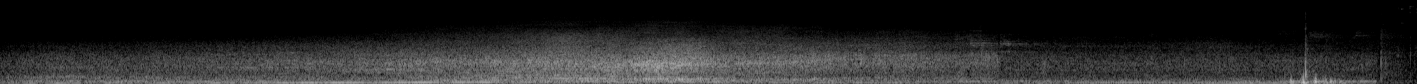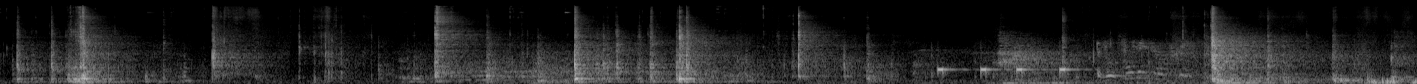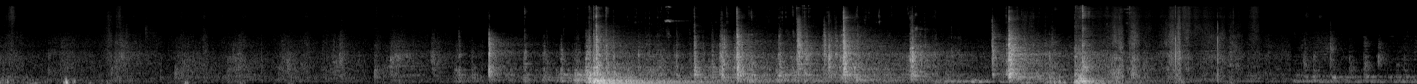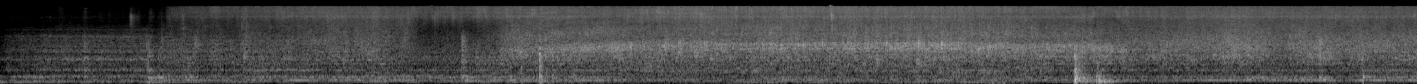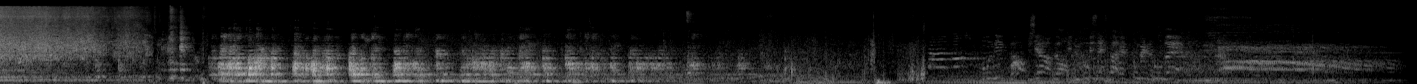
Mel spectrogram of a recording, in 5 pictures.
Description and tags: A sonic illustration of after long workday coming home people recorded with a Samsung S6 Edge+ and edited with Audacity
street, shower, door, letterbox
